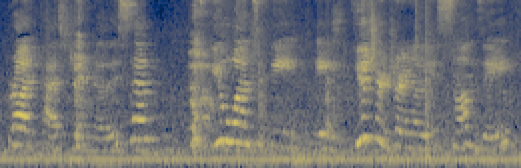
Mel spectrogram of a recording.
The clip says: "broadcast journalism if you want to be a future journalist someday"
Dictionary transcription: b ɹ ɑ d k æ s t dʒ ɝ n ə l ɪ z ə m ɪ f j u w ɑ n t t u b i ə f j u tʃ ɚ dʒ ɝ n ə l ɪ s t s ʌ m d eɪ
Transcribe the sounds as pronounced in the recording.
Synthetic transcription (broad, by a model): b ɹ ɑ d k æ s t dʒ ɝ n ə l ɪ s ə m j u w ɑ n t t u b i ə f j u tʃ ɚ dʒ ɝ n ə l ɪ s t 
